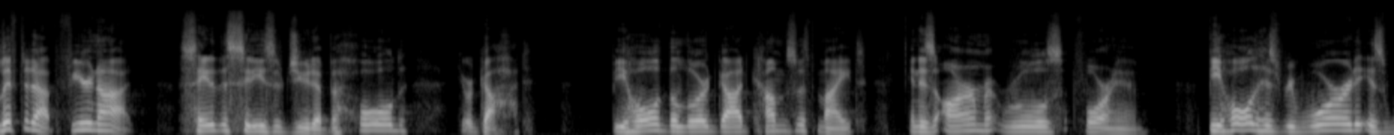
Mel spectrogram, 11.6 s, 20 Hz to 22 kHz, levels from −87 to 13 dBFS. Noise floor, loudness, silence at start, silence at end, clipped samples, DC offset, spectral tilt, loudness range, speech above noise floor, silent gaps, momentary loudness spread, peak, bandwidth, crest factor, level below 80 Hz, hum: -76 dBFS; -26 LUFS; 0 s; 0 s; under 0.1%; under 0.1%; -6.5 dB/octave; 3 LU; 51 dB; none; 10 LU; -10 dBFS; 13.5 kHz; 16 dB; -78 dBFS; none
